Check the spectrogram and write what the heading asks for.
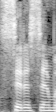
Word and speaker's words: CTZN: And it's spelled Citizen with no vowels. So it's CTZN Cosmetics, if you guys aren't familiar.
